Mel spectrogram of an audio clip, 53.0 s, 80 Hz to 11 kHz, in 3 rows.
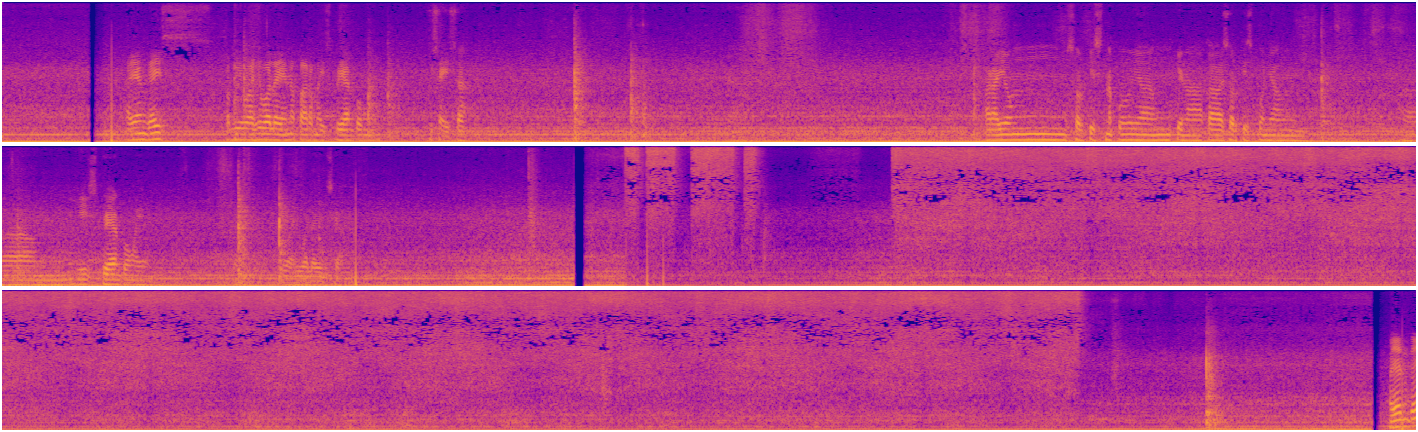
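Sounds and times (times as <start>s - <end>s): spray gun hissing: 9.2s - 10.3s, 25.4s - 27.2s, 27.8s - 49.0s.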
